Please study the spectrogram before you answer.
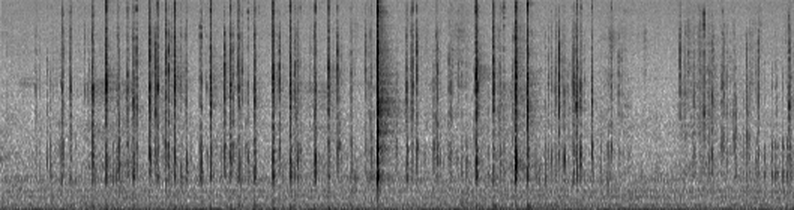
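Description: Fingertips tap and press the keys of a hollow black plastic wireless keyboard, making a steady stream of short, crisp clicks and clacks over a low, constant hum. A couple of sharper, louder clacks stand out partway through.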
